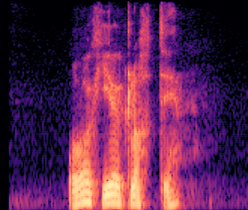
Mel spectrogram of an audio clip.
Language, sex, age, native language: Icelandic, male, 30-39, Icelandic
